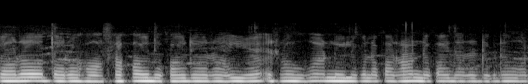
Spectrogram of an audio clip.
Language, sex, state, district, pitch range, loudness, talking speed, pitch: Hindi, male, Chhattisgarh, Raigarh, 150-155 Hz, -14 LUFS, 205 wpm, 150 Hz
